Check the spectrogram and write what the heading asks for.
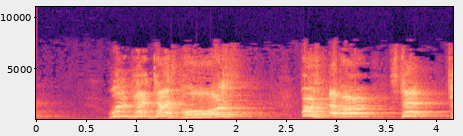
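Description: Loud shouted voice calls in three bursts: a long one of about a second and a half starting near the first second, then two short ones close together near the end.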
